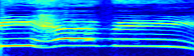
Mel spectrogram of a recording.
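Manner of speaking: yelling, high and slow, mock yell.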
